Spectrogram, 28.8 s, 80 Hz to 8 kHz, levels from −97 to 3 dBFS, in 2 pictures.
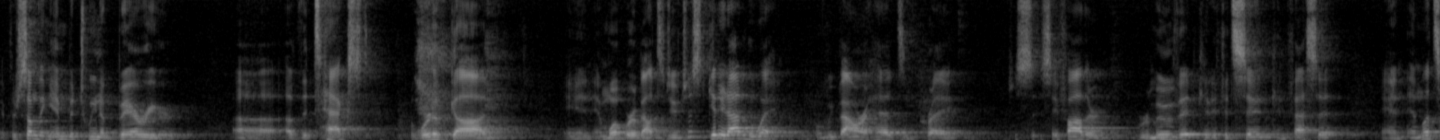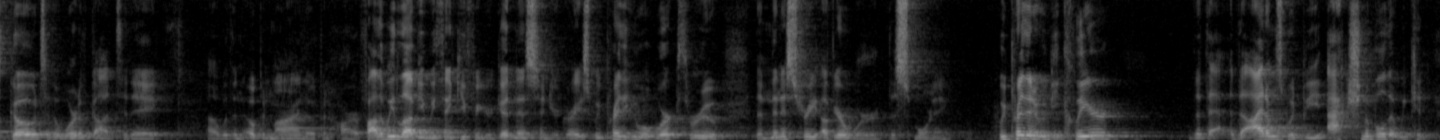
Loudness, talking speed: -45 LUFS, 225 wpm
